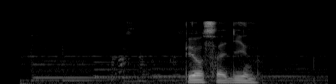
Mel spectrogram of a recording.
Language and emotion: Russian, neutral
